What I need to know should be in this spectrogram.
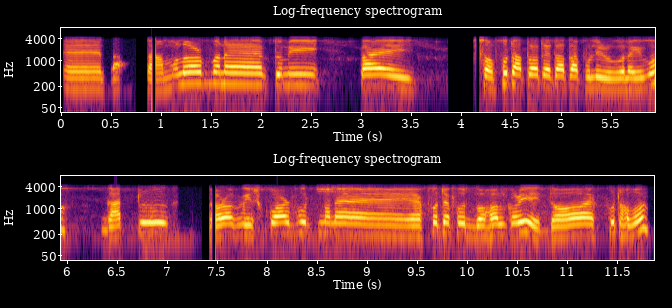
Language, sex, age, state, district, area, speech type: Assamese, male, 60+, Assam, Charaideo, rural, conversation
